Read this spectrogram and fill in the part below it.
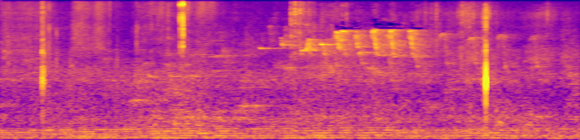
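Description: Giant tortoises munch on lettuce leaves.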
